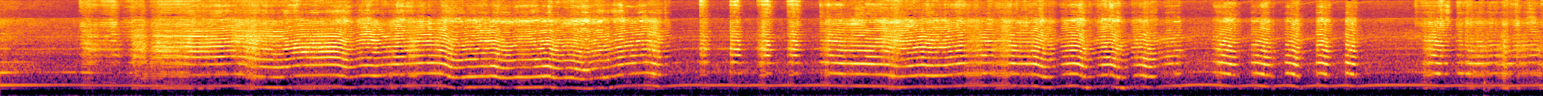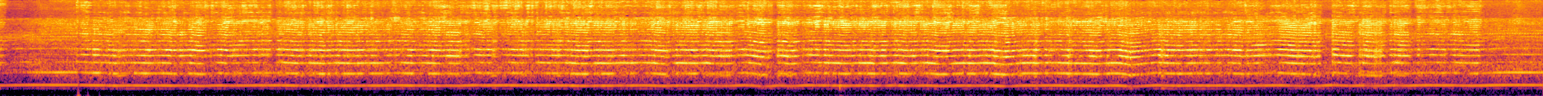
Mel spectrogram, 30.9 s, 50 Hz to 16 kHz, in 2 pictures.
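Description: Dremel 4300 rotary tool running at high speed with a Manpa cutter carving into Arbutus wood. The motor's whine wavers and dips in pitch as the cutter bites, with two spells of rapid pulsing, then holds steady through the second half.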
